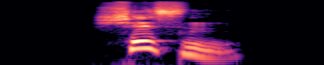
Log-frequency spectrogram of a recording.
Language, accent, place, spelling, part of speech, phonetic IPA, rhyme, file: German, Germany, Berlin, schissen, verb, [ˈʃɪsn̩], -ɪsn̩, De-schissen.ogg
- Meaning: inflection of scheißen: 1. first/third-person plural preterite 2. first/third-person plural subjunctive II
